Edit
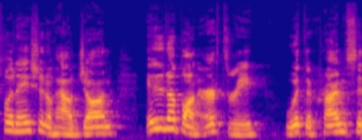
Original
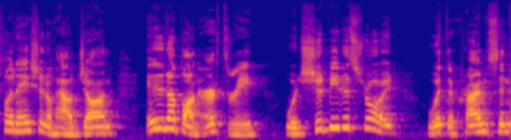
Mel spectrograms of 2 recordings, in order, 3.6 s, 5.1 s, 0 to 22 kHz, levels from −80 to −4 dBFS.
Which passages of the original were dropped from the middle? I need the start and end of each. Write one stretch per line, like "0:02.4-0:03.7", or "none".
0:02.7-0:04.1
